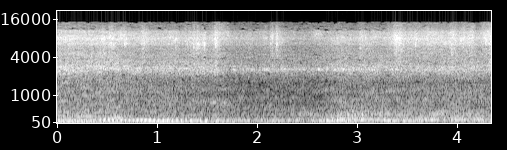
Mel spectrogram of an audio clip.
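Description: A steady low rumble of a running motor vehicle engine, swelling and easing slightly.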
